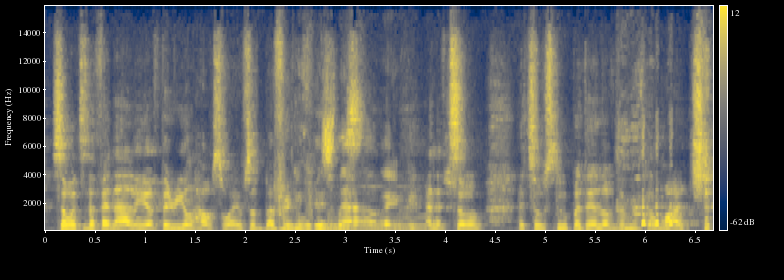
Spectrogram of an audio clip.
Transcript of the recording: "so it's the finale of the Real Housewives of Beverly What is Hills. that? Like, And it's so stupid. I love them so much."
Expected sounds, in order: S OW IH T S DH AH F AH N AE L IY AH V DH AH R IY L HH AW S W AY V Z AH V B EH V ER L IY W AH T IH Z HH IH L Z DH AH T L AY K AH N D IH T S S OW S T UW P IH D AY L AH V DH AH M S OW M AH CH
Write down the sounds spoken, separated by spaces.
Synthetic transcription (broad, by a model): S OW IH T S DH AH F AH N AE L IY AH V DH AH R IY L HH AW S W AY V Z AH V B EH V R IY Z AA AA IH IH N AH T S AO AH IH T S S OW S T UW P IH D AY L AH V DH AH M S OW M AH CH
